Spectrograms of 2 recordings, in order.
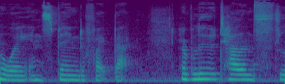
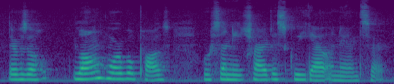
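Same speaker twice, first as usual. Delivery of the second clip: usual speaking voice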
